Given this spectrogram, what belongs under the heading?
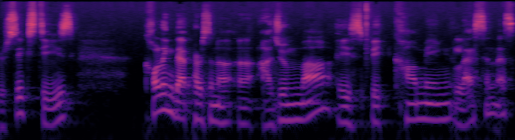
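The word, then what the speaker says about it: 아줌마: But Nakia's pronunciation of the word ajuma sounded a bit more like auma instead of auma, missing the last consonant in the second syllable.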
